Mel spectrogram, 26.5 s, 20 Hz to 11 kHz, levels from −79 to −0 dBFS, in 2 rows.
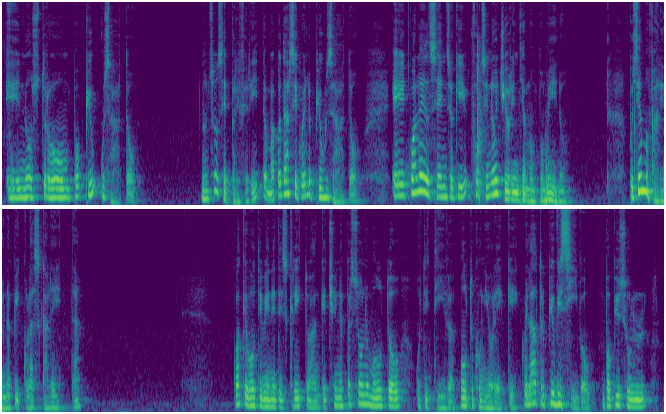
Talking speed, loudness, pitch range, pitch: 130 wpm, -23 LUFS, 95-150 Hz, 120 Hz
